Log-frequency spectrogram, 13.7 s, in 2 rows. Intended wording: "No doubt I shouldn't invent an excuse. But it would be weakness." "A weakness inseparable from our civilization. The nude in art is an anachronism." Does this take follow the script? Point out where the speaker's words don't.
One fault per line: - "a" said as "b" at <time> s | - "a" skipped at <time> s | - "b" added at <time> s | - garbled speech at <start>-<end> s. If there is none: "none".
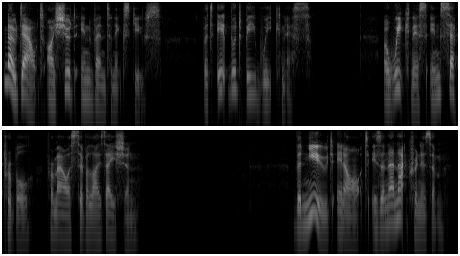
- "shouldn't" said as "should" at 0.8 s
